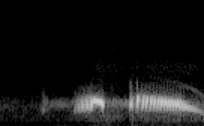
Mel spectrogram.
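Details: Spotted dove giving a single phrase: a rising mellow coo followed by a longer vibrating coo that drops at the end, in a quiet setting.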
